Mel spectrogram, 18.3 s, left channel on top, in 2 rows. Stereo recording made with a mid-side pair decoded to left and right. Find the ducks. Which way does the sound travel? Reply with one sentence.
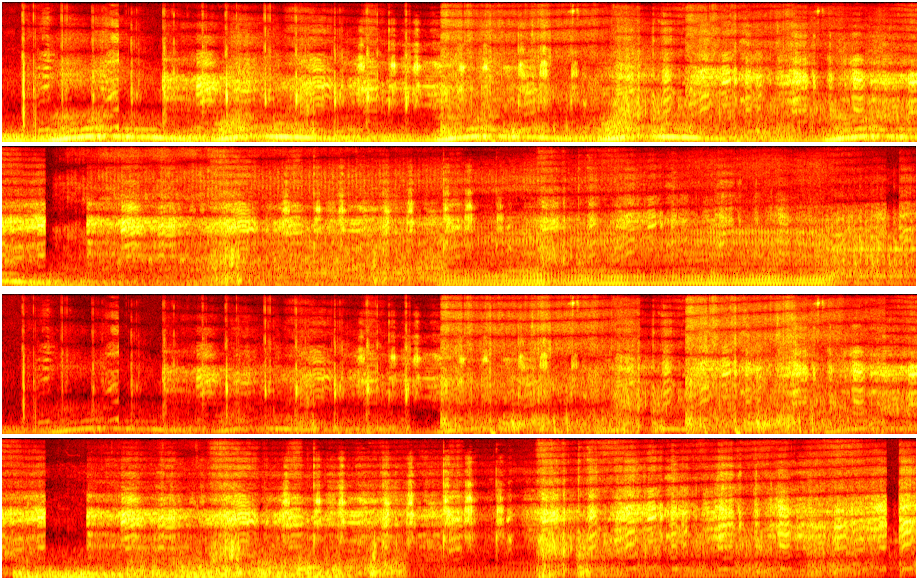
In this clip you hear the ducks go from the left side to the right.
